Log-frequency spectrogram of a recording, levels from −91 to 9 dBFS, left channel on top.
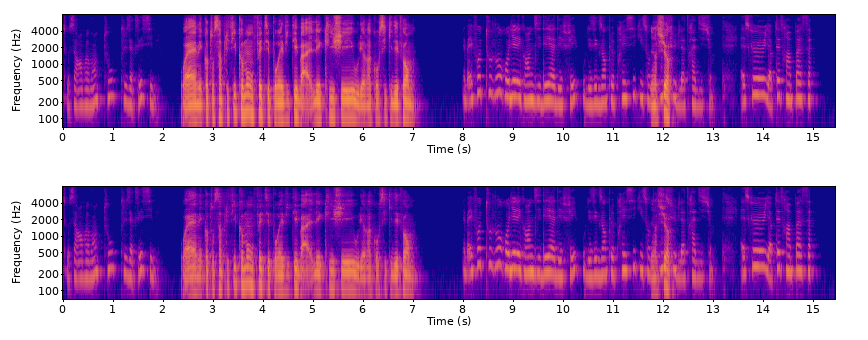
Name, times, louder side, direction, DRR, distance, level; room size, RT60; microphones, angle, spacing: voice 1, 0.0-1.9 8.0-14.9, equal, 5° left, 0.4 m, -35 dB
voice 2, 2.4-7.0 11.7-12.2, left 5 dB, 85° left, 0.5 m, -25 dB
11.0 x 5.9 x 4.3 m
head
